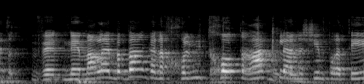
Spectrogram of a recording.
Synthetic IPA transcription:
t̪ | vene̞ːmaʁlahe̞mbebaŋkanaχnuχolimlit̪χo̞tʁakleanaʃimpʁati

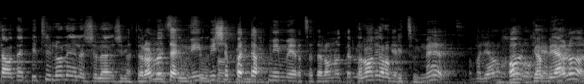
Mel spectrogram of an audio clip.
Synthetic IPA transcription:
t̪anot̪enpit͡sujloleeleʃelʃeat̪alonot̪emimiʃepat̪aaχmimeʁt͡sat̪alo̞not̪ent̪alooelopit͡sujmeʁt͡svajχonɡabejaolo

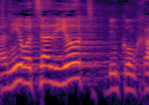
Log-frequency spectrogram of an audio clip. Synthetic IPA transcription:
aniʁo̞t͡salijo̞t̪ | bimko̞mχa

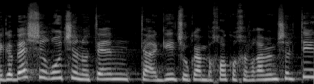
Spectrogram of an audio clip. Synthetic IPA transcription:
leɡabeʃeʁutʃeno̞te̞ntaːɡid̪ʃeuɡambeχo̞kaχe̞vʁame̞mʃalti

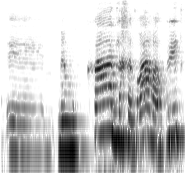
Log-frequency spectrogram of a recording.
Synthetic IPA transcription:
ememukʰad̪leχe̞vʁaːʁavit̪

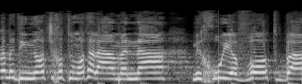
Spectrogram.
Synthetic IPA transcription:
lame̞dino̞tʃeχatumo̞talaːmana | me̞χujavo̞tba

